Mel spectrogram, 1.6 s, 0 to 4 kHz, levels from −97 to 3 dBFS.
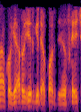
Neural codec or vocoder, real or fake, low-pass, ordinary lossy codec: none; real; 3.6 kHz; MP3, 24 kbps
